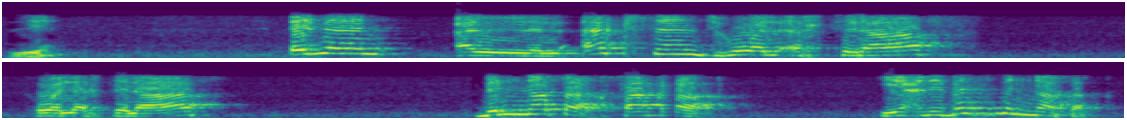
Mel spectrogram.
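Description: A high-voiced man with an Iraqi Arabic accent gives a university English lecture over a tinny online call. He explains things slowly, repeating himself and correcting his own words as he goes. The sound is thin and narrow, like a phone line. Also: big pitch swings.

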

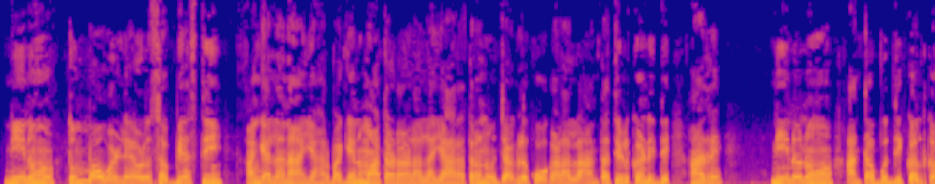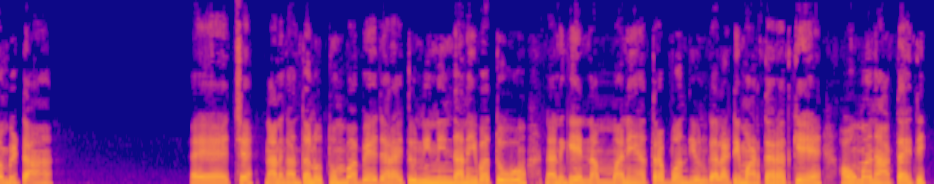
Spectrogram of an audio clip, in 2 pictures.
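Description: A woman's voice: sits high, no echo, studio quality, lightly acted. A woman as a reproachful village headman. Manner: reproachful, measured scolding. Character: respected middle-aged village headman, disappointed.

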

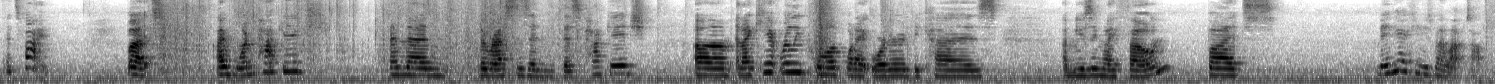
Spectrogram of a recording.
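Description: Allergies leave this woman in her twenties sounding congested as she vlogs a casual haul from her bedroom. Her medium-pitched voice has lively intonation, unhurried with long pauses, and the phone recording, made at about arm's length or further, carries noticeable background noise.

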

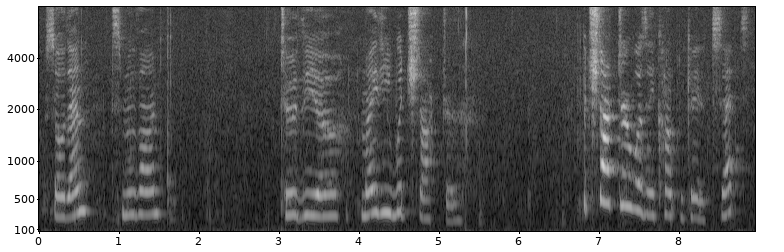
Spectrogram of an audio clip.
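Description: A high-voiced toy reviewer talks casually at home, pausing often to find her words and sometimes almost whispering as she handles pieces. A handheld camera held close records her, with slight background noise.

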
